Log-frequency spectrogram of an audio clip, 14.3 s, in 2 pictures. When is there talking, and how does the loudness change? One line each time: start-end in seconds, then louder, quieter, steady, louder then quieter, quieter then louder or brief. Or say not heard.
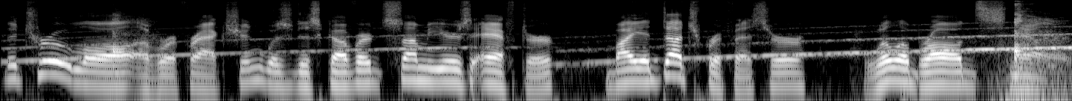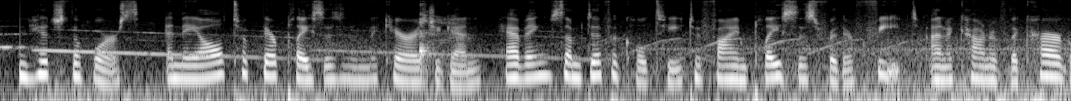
0.1-14.2 steady.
